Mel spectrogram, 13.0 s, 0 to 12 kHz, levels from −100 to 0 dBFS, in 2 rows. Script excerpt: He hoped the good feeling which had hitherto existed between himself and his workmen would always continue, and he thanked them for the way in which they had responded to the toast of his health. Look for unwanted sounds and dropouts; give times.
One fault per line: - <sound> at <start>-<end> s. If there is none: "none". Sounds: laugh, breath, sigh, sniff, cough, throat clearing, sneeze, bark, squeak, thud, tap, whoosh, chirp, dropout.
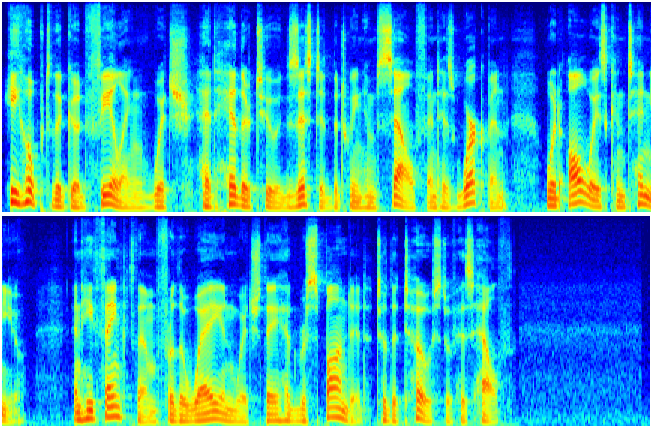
none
